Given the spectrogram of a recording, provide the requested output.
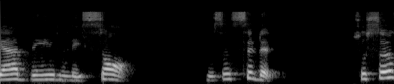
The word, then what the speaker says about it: leçon: Il y a des leçons.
